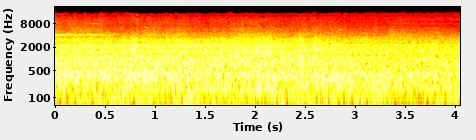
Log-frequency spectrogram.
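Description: Class 43 High Speed Train running over the station pointwork: a steady loud rumble of its diesel power cars and its wheels on the rails, easing slightly near the end as it draws away.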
